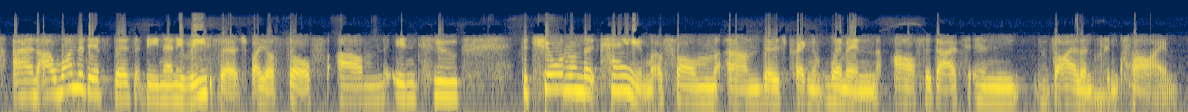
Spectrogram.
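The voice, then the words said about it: English accent. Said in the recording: “Your accent gave you away.”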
